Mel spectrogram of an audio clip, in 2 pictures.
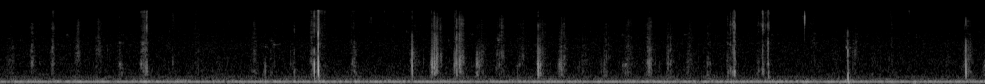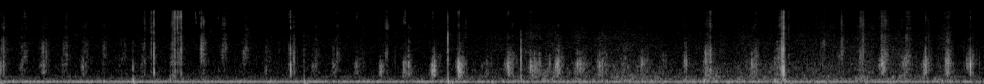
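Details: Rabbit munching food indoors, sharp separate crunches and snaps at irregular intervals, some in quick bursts, over a steady electrical hum.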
